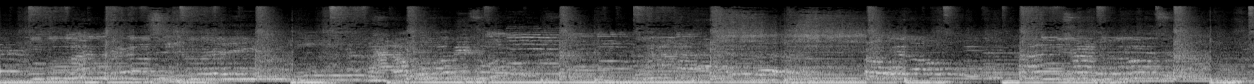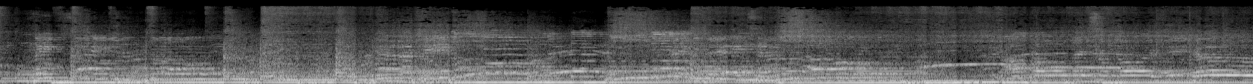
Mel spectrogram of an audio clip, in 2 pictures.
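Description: Live band music: a male singer over a heavy bass line and drums with cymbals.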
